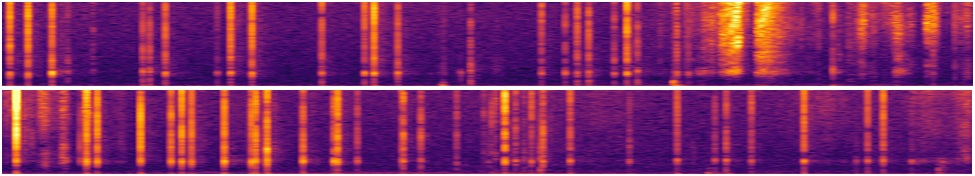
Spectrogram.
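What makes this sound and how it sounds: Long dark-painted nails scratch and tap the glossy card cover of a Frozen paper coloring book held upright in both hands. A quick, steady stream of short, dry clicks and raspy scrapes rings out, each tap sharp and bright and dying away instantly over a soft low rumble.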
